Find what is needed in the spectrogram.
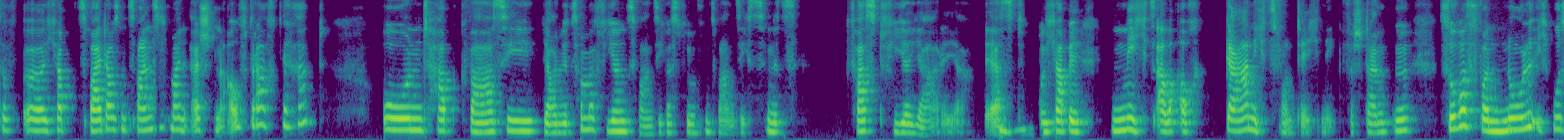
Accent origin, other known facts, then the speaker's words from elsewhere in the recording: Rhön, Germany; Ich komme aus der Rhön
